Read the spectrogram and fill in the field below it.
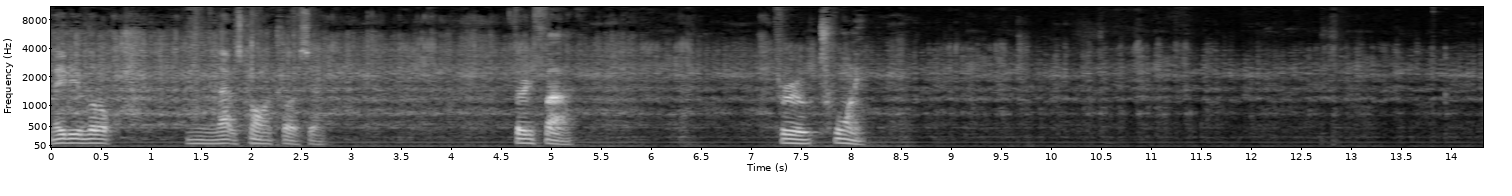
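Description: A roulette ball whirs and rattles around a spinning wheel.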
